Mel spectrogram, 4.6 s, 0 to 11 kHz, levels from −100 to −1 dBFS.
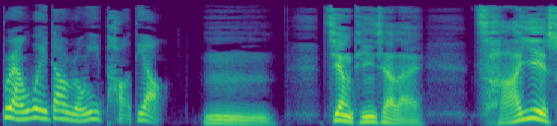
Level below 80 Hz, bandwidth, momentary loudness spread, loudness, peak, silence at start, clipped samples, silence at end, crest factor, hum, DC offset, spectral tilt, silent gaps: -48 dBFS; 9.8 kHz; 13 LU; -20 LUFS; 0 dBFS; 0 s; under 0.1%; 0 s; 20 dB; none; under 0.1%; -5.5 dB/octave; none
